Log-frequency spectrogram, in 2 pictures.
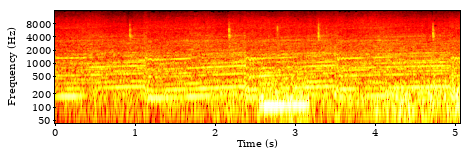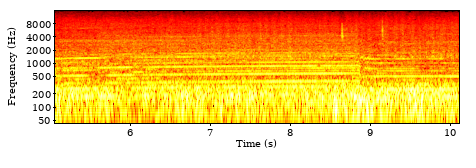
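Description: A racing car engine whines loudly, revving up through the gears with quick drops at each shift.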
